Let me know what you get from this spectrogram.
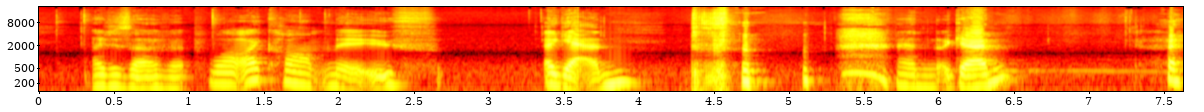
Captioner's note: laughs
